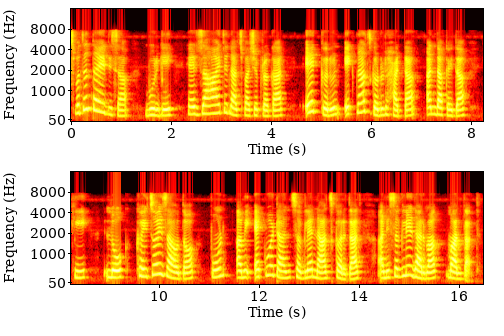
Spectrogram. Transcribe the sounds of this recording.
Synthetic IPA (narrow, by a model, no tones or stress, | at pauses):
sʋət̪ənt̪əjed̪isa | buɾɡi | hed͡zaɦajt̪enat͡spat͡ɕepɾəkaɾ | ekːəɾuːneknat͡sɡəɽuːnhaɽt̪aː | nid̪akʰəjt̪a | ki | lokʰːəjt͡sɔjd͡zawt̪ɔ | puːɳ | amiekʋəʈãnsəɡlenat͡skəɾt̪at̪ | a̰nisəɡled̪ʱəɾmak̚mant̪a̰t̪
